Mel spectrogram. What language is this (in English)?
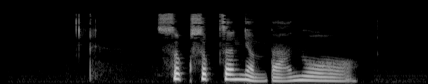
Cantonese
